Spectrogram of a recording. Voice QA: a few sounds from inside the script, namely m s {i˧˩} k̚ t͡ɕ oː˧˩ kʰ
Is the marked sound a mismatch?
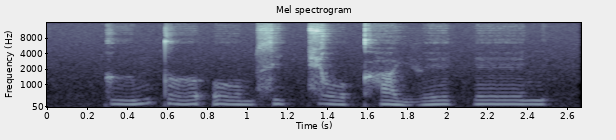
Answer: no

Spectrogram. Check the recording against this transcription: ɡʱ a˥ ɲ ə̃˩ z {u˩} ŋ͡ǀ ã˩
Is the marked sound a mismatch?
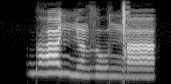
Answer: no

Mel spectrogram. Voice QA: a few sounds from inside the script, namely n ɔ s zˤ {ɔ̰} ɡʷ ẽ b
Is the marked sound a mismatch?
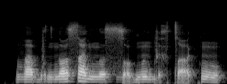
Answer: yes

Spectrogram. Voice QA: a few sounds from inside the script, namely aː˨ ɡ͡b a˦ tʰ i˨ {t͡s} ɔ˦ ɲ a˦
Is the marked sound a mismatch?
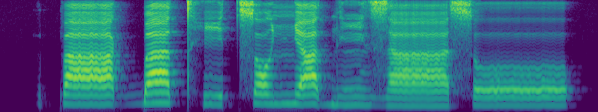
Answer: no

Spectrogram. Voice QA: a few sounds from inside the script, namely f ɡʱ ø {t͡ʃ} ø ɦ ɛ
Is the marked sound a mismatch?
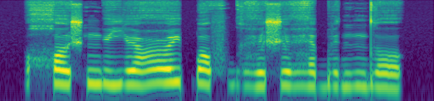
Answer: yes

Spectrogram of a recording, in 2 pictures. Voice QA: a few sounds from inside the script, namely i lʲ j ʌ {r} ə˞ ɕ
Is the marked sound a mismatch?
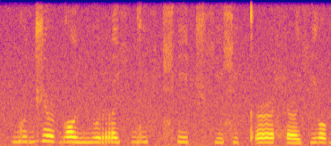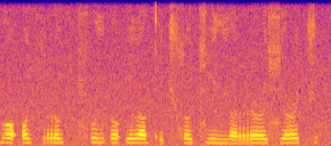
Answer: no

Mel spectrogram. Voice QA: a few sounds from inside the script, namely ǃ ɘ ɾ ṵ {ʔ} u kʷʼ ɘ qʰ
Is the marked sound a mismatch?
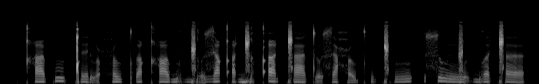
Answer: yes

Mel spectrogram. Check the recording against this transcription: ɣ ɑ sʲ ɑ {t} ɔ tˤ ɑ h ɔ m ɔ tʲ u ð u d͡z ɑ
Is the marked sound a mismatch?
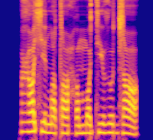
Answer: yes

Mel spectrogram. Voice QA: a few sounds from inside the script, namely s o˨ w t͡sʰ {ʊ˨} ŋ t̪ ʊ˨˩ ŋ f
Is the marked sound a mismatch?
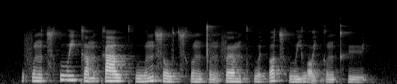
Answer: no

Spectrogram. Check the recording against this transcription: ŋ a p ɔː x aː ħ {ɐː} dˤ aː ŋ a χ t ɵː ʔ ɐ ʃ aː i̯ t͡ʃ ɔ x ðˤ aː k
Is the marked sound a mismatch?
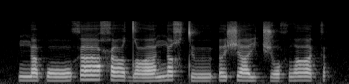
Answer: no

